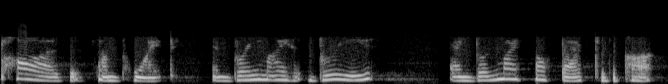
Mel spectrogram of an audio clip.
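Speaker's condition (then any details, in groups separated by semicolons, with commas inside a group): ALS; hard to breathe and speak, voice may sound weak or hard to understand, paces speech with breathing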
